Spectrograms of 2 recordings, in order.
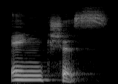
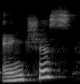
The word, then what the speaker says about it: anxious: he looked around anxiously anxious technically it's the a as in cath but before the NG sound which we have here in the word anxious it sounds more like an a sound anxious anxious he looked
